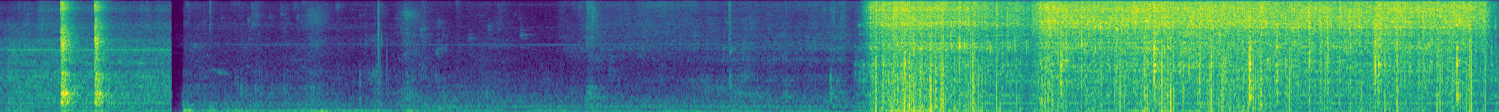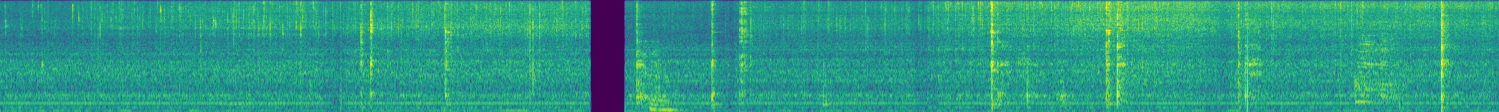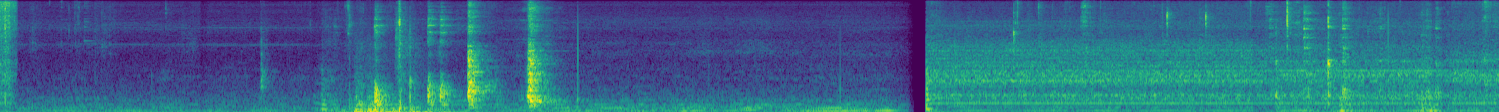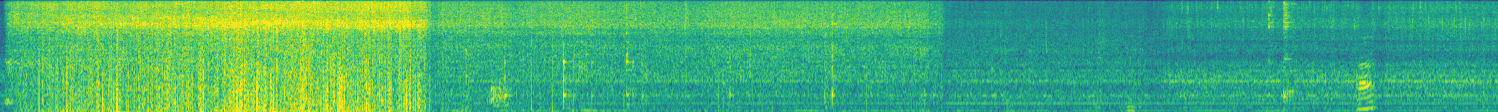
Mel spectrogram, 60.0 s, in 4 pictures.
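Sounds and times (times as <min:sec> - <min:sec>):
vegetables sizzling in oil: 0:08.6 - 0:30.2, 0:39.4 - 0:59.9
spatula scraping wok: 0:21.3 - 0:30.2, 0:42.6 - 0:55.1.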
